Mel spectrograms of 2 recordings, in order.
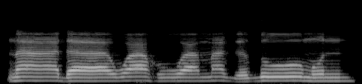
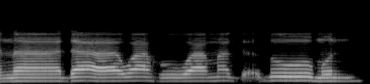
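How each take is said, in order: Both takes have the same delivery.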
